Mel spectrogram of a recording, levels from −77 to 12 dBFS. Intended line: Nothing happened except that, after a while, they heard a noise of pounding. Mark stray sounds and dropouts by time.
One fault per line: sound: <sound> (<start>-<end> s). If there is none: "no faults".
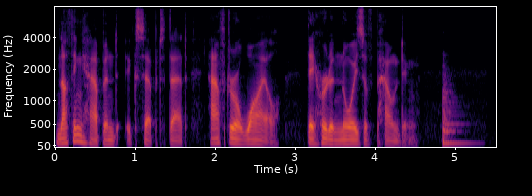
sound: tap (4.9-5.4 s)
